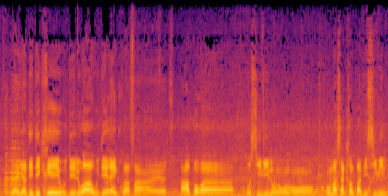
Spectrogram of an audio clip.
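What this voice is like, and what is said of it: Strong French accent. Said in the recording (French): “Il a un accent bien franchouillard.”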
